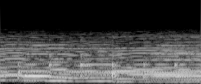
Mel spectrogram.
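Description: Hindustani classical music in Raag Bihag: a harmonium plays a quick run of stepped melodic notes in fast teentaal, with tabla accompaniment around it.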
